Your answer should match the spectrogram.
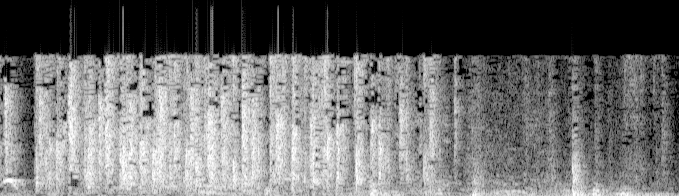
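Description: An audience breaks into applause, a dense, steady patter of many hands clapping for several seconds before thinning out into scattered, fading claps. No one speaks.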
